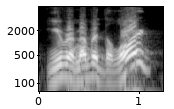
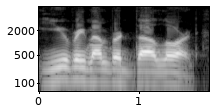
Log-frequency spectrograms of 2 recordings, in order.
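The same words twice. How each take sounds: First: The voice rises at the end. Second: The voice falls at the end. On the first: It asks a yes-no question. "raise the intonation" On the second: It states a fact. "Statement of fact"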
